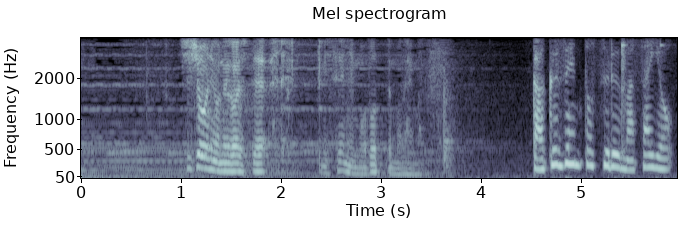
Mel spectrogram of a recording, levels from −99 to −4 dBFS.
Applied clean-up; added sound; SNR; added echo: none; none; none; none.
